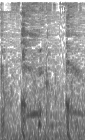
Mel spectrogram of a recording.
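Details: Child with a cough in cold weather, coughing outdoors during an evening walk.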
